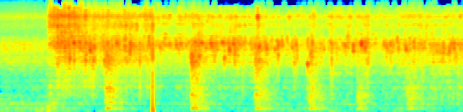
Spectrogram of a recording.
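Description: Chopped garlic and green chilli frying in hot oil in a pan for a soya chilli dish, with a steady loud sizzle and several rhythmic stirring scrapes, no voices.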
